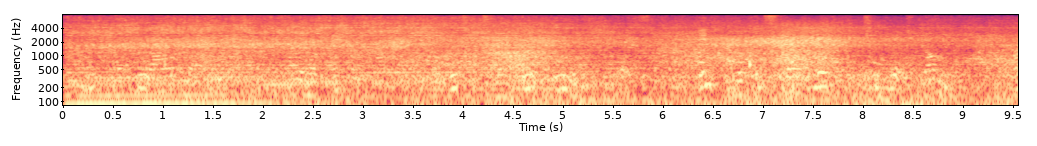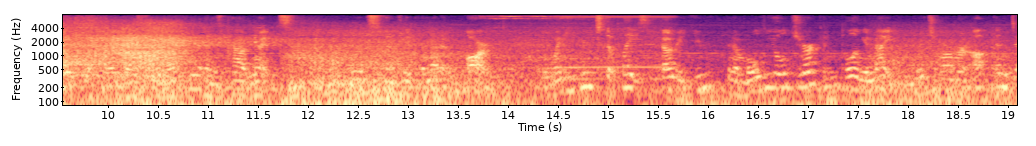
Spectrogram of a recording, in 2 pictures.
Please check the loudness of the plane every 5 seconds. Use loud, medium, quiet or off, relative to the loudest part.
loud, medium, quiet, quiet.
